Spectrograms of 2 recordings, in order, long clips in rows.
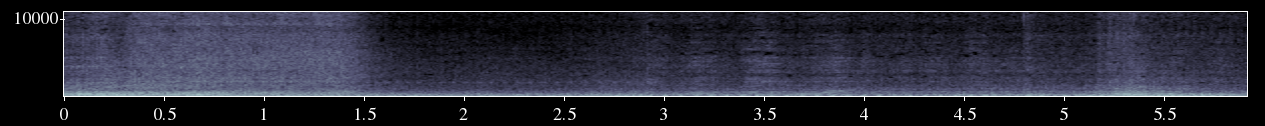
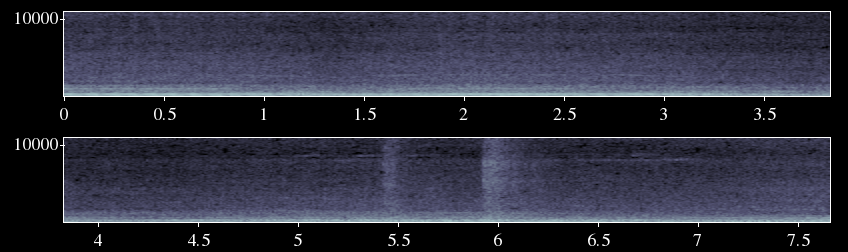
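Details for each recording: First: Honda Beat Street before repair, fuel pump pressure under 30 psi (spec 40–50 psi): revs climb briefly, then sag into choppy uneven pulsing as throttle is held. Bogging from low fuel pressure. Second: Honda Beat Street after fuel pump repair, pressure now 40 psi (spec 40–50 psi; earlier 30 psi caused bogging): the engine revs up and down cleanly, following the throttle without stumbling or bogging. It now runs normally.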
